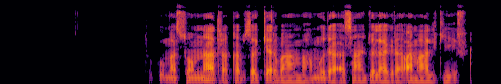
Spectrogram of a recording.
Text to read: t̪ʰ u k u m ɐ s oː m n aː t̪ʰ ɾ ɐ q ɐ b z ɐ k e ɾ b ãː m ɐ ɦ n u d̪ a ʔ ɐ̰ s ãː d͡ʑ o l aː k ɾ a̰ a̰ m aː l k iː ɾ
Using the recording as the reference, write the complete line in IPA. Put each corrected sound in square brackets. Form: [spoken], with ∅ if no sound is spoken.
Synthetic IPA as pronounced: t̪ʰ u k u m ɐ s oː m n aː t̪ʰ ɾ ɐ q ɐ b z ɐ k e ɾ b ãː m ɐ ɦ [m] u d̪ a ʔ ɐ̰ s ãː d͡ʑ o l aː [ɡ] ɾ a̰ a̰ m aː l k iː ɾ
